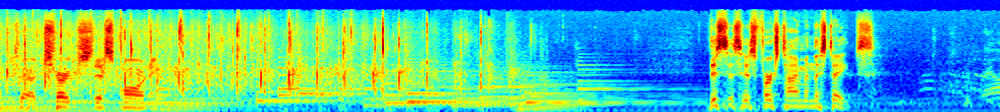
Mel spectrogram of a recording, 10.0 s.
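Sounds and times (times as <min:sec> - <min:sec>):
audience applause: 0:00.0 - 0:05.4
speech: 0:00.2 - 0:01.8, 0:07.1 - 0:08.8.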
